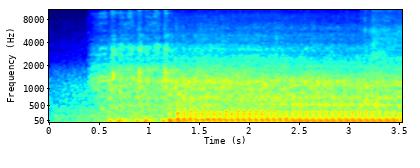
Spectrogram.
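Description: A Husqvarna 701 motorcycle engine that had been refusing to start cranks and catches, then settles into a loud, steady, close idle with a rapid even pulse, with no one speaking.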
